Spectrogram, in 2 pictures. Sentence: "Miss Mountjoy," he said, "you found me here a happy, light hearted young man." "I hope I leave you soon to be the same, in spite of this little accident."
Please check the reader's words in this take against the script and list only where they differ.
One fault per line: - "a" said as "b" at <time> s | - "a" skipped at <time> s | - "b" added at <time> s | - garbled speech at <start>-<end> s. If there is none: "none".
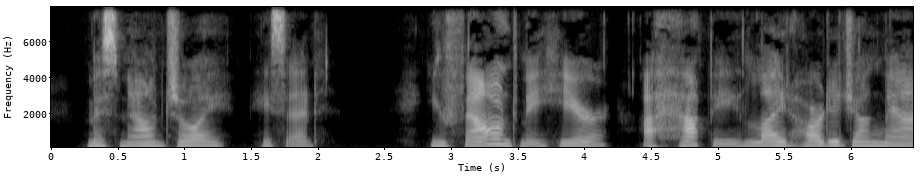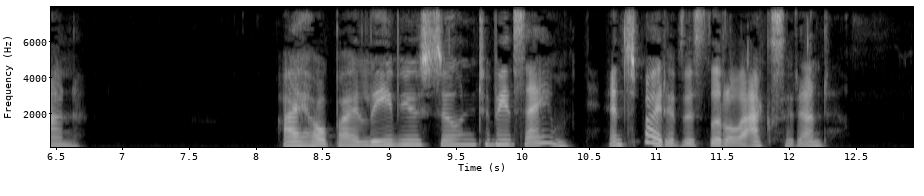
- "the" skipped at 9.9 s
